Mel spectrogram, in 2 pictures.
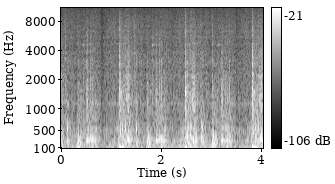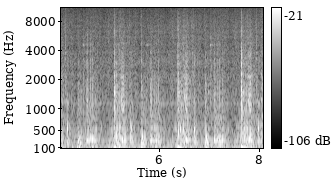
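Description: Slow footsteps on a wooden floor in a quiet room, a firmer step about every second and a bit, with softer ones between.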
